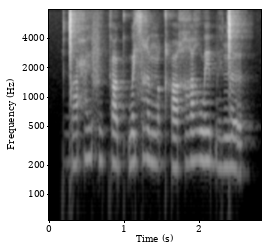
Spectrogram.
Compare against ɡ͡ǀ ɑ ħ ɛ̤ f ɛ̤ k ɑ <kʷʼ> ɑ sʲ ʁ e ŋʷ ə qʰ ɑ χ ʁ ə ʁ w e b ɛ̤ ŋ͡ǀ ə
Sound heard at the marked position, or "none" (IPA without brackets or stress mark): kʷʼ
